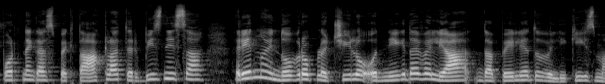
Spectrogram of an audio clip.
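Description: No technical fault can be heard anywhere in the speech recording.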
